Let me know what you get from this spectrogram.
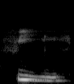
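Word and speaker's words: viel: Esto lo voy a pronunciar como si tuviera doble i, como cuando en español decimos sí. Este, en este ejemplo lo vamos a leer como esta palabra se pronuncia fil.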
